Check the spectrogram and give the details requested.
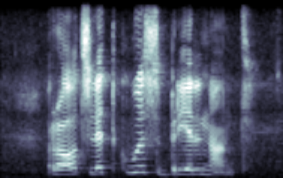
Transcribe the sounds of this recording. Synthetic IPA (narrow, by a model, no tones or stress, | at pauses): rɑːtslətkuəsbriədənɐ̰nt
